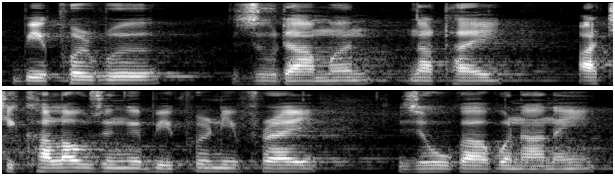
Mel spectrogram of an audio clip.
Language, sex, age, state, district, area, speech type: Bodo, male, 45-60, Assam, Chirang, urban, spontaneous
